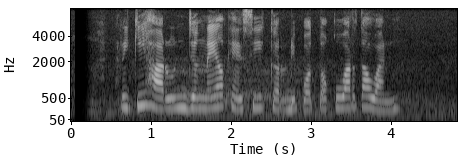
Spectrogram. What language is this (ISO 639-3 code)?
sun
